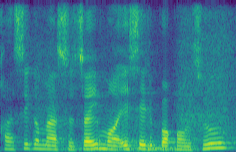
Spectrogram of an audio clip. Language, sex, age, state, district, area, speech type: Nepali, female, 60+, West Bengal, Kalimpong, rural, spontaneous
